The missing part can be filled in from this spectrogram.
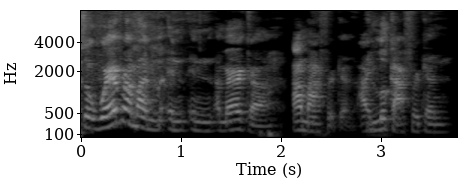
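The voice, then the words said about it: Nigerian accent. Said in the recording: “you have an accent ... third world accent”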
